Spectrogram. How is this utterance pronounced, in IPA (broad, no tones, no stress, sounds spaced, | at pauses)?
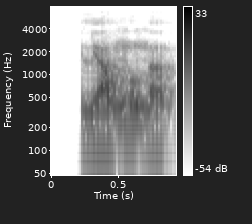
lʲ a lˠ ŋ u ŋ ɐ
